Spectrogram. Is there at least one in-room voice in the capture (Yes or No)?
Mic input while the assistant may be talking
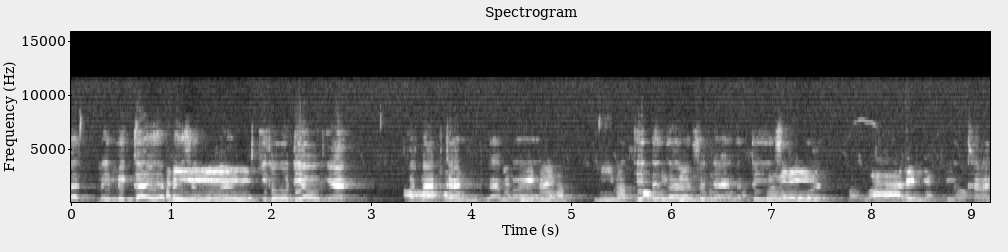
Yes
